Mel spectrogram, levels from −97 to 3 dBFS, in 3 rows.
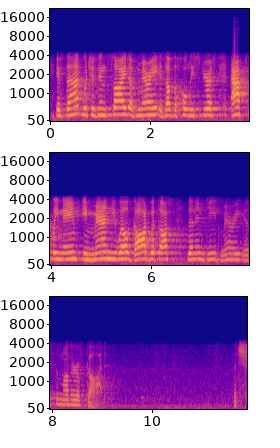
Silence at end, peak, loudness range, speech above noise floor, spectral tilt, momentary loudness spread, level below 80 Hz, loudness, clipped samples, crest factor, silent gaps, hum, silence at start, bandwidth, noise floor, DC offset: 0 s; -4 dBFS; 15 LU; 31 dB; -7.5 dB/octave; 14 LU; -54 dBFS; -22 LUFS; under 0.1%; 20 dB; none; none; 0.05 s; 5.2 kHz; -54 dBFS; under 0.1%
